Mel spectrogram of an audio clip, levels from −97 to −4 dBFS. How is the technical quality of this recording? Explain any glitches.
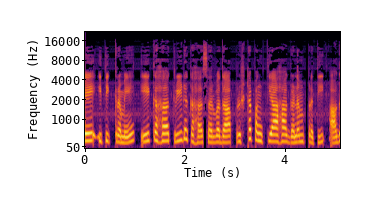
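The recording has two technical faults: a faint timecode tone running under the whole clip, and one brief dropout near the end.

Timecode bleed runs throughout. Linear timecode at 29.97 frames per second has leaked from a neighbouring track or cable into the audio path. Its square wave flips between pitches near 1 kHz and 2 kHz, producing a steady, faint chirping warble roughly 40 dB below the speech.

A gap at a join of encoded pieces opens from 4.42 to 4.45 s, just after "क्रीडकः सर्वदा पृष्ठपङ्क्त्याः". Separately encoded segments were spliced without trimming the encoder's start delay and end-frame padding. The result is a 35 ms hole with smeared edges, after which the speech resumes where it stopped.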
